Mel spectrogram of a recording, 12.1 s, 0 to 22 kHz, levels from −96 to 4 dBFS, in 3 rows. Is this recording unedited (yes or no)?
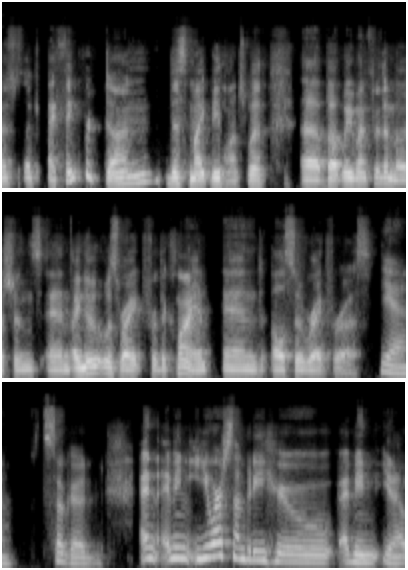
no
